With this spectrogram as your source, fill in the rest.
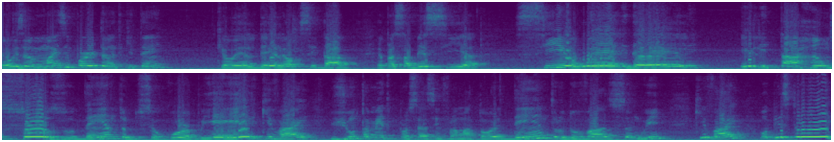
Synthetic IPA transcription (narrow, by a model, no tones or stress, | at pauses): ɛʊezɐ̃mɪmajzĩpoɾt̪ɐ̃nt̪ɪ̥kɪt̪ẽj̃ | kɪɛʊɛlɪd̪eɛlɛoksid̪ad̪ʊ | ɛpɾɐsabeɾsɪɐ | sɪʊɛlɪd̪eɛɛlɪ | elɪt̪ahɐ̃sozʊd̪ẽnt̪ɾʊd̪ʊsewkoɾpʊɪɛelɪkɪvaj | ʒũnt̪ɐmẽnt̪ɪʊpɾosɛsʊĩflɐmat̪ɔɾjʊd̪ẽnt̪ɾʊd̪ʊvazʊsɐ̃ŋɡwĩɲʊ | kɪvaj | obɪst̪ɾui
